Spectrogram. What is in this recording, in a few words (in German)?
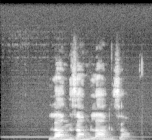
langsam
